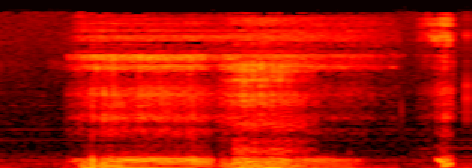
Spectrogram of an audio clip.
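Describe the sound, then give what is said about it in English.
A sleeping man snores loudly, two long rasping breaths in a row, followed by a short snort at the end, with no talking. “There must be something that'll put a stop to that hideous snoring.”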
